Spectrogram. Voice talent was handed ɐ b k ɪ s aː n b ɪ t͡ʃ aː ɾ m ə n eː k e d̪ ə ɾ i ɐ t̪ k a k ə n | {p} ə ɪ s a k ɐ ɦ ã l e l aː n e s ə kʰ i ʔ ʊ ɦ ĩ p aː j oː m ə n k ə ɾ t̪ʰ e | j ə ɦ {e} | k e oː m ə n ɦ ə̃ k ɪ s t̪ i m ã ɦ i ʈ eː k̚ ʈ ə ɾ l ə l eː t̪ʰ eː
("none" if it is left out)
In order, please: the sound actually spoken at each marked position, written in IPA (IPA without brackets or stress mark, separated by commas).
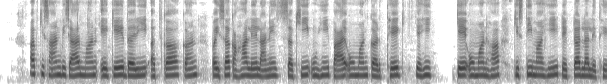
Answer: p, i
